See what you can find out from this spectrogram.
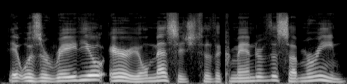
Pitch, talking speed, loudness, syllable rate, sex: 155 Hz, 205 wpm, -16 LUFS, 6.5 syllables/s, male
